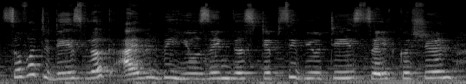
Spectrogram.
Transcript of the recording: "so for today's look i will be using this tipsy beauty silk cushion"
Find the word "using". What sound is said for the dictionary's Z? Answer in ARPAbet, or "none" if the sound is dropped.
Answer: Z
